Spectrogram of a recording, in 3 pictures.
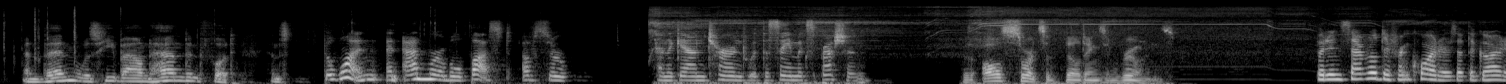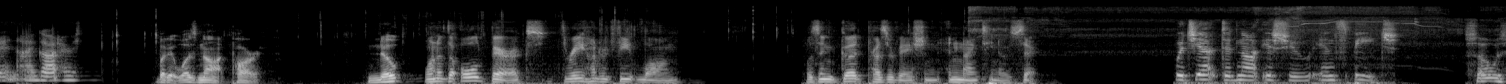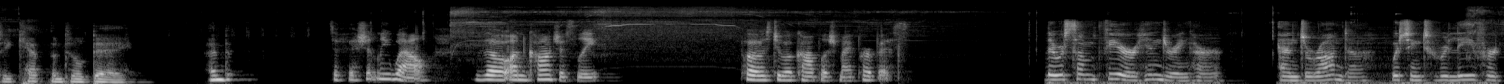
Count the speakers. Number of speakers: six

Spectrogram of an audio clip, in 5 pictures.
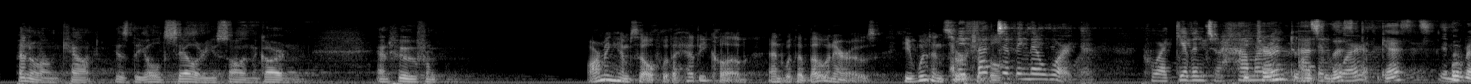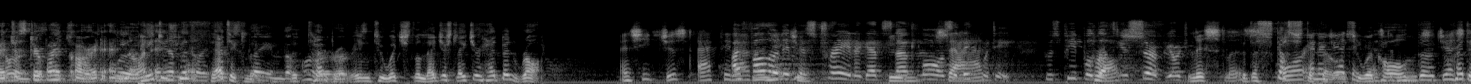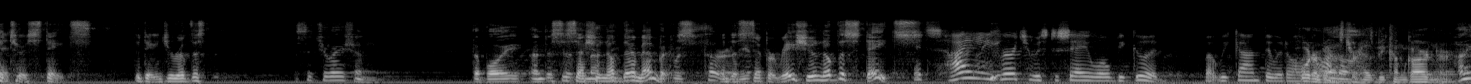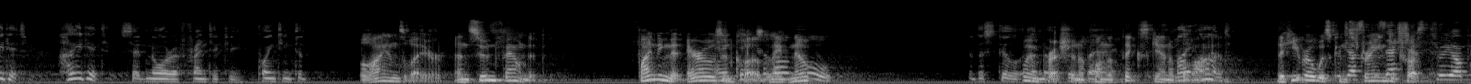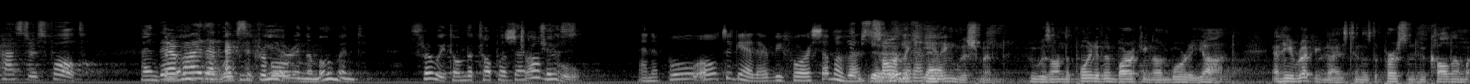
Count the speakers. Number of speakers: eight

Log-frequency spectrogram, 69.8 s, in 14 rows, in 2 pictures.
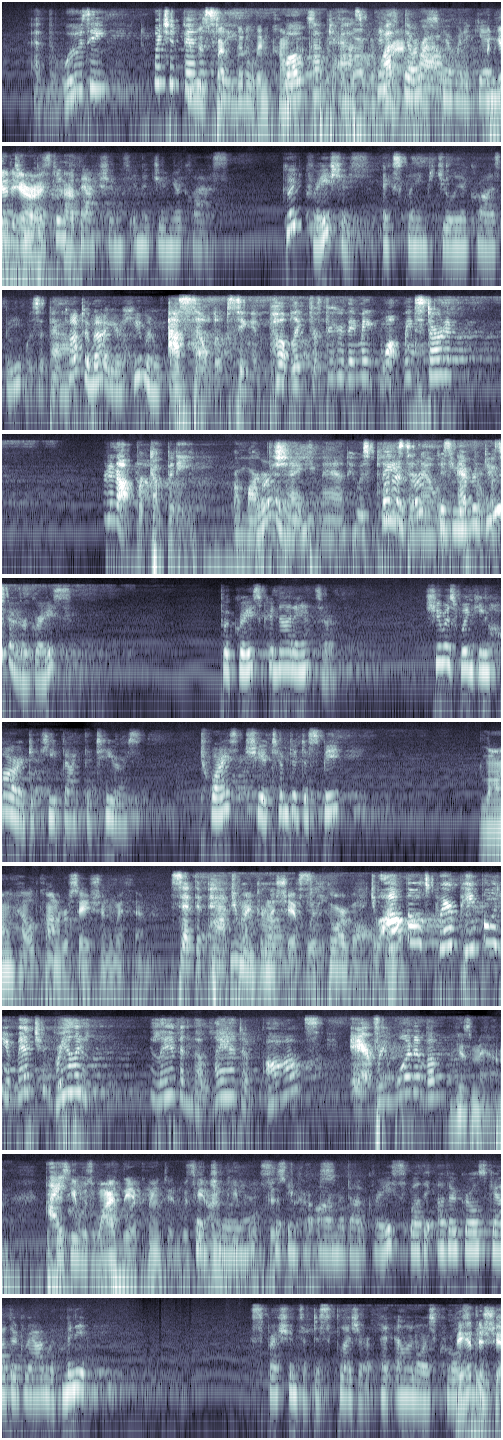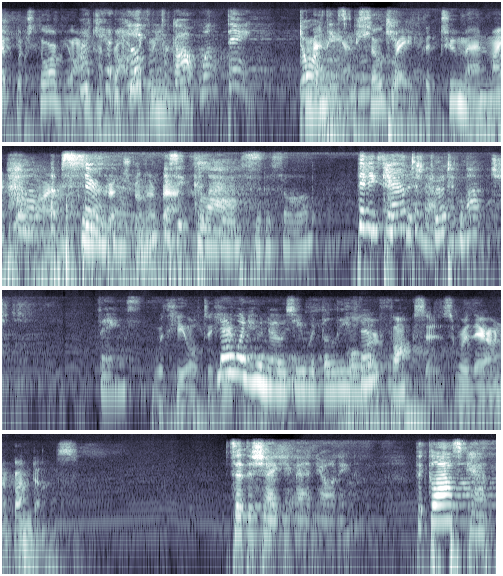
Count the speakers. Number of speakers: three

